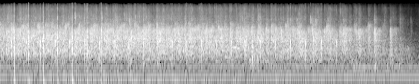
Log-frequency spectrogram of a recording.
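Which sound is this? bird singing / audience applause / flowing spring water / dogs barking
audience applause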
